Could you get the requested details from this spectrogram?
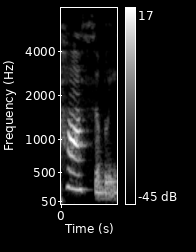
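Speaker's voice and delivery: POS in possibly hit hard, first-syllable stress. English pronunciation lesson for Portuguese speakers: stress on first syllable of possibly. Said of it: "com stress, a parte forte no O".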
